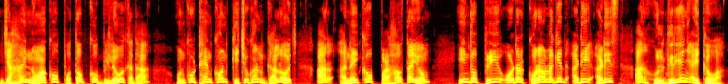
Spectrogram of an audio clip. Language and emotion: Santali, disgusted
